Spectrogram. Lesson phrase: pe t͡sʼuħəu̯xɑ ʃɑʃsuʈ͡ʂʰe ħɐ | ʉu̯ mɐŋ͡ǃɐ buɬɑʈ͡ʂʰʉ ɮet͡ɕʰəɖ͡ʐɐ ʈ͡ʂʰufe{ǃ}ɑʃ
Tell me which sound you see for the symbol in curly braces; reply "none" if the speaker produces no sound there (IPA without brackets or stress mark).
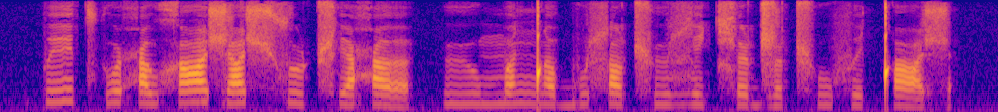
ǃ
